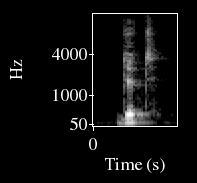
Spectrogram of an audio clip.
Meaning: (noun) a nap; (verb) inflection of dutten: 1. first/second/third-person singular present indicative 2. imperative
- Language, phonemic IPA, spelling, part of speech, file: Dutch, /dʏt/, dut, noun / verb, Nl-dut.ogg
